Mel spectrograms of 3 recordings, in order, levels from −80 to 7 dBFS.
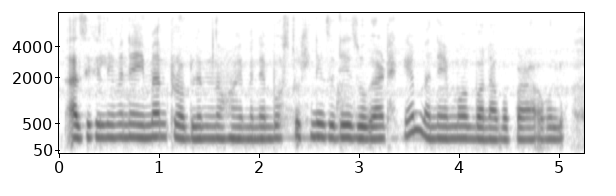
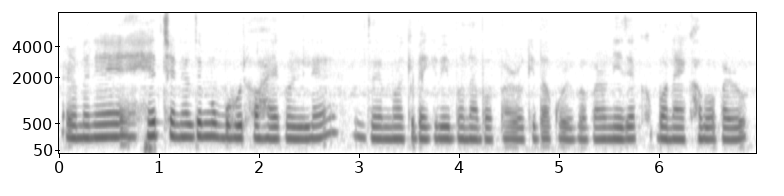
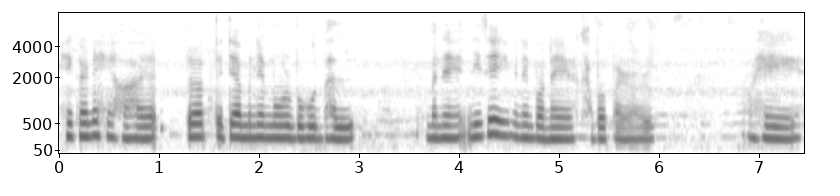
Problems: constant background noise, background conversations at intervals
